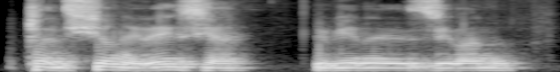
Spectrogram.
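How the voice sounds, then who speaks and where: This man's voice has a dark, mellow tone. He keeps his intonation fairly even. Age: 60s. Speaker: podcast host. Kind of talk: casual interview chat.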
